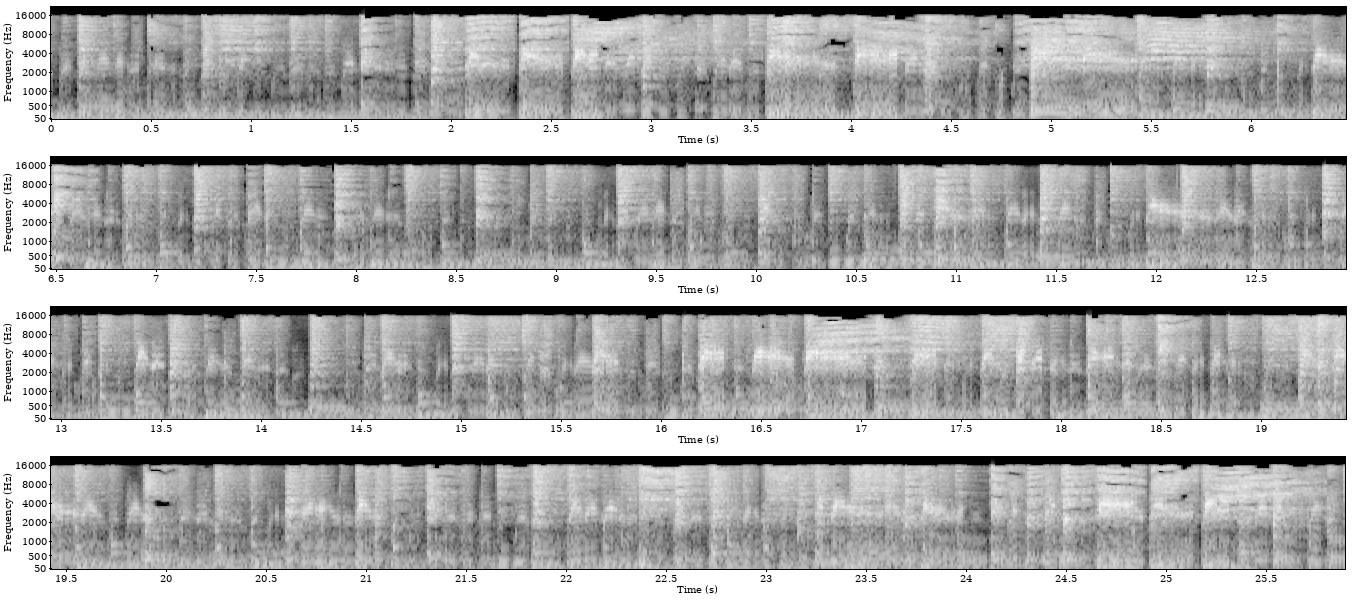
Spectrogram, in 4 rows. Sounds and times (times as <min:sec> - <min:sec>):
Music: 0:00.0 - 0:25.8.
